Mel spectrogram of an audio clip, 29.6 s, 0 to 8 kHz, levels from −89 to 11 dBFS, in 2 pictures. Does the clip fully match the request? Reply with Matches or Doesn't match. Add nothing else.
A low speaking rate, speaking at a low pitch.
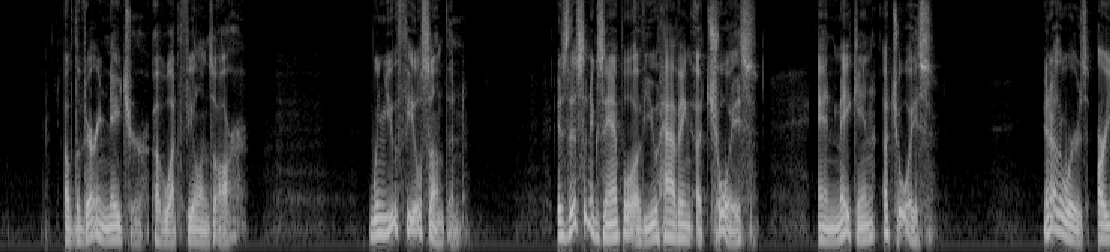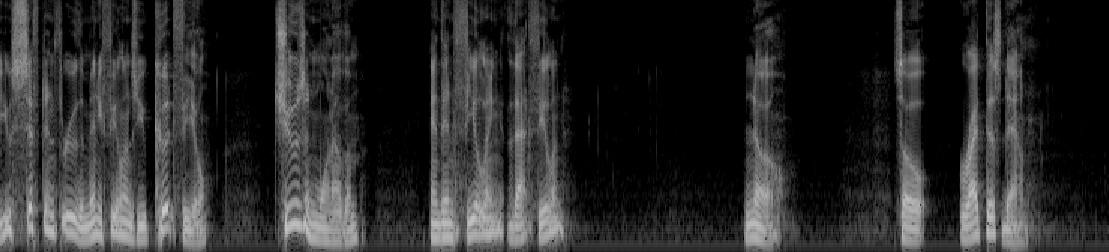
Matches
